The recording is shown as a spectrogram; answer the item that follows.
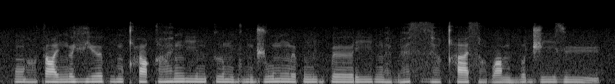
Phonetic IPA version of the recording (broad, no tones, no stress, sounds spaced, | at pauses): ŋ͡m ɑ̤ k ɑ ɪ̯ ŋ ø vʲ øː p ṳ m qʰ ø q æ̤ ŋ iː m k ɯ m ɡ ṳ m d͡ʒ u m ŋ͡m ø p ŋ͡m i b k͡p øː ɾ iː ŋ͡m æ̤ b æ̤ s z æ̤ qʰ æ s ɑ̤ b ɑ m i̤ ʊ̯ d͡ʒ iː z yː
